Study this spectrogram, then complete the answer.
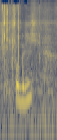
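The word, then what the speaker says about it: Foglie: Alors c'est Fogli du Livo, on prononce comme ça. Fogli.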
